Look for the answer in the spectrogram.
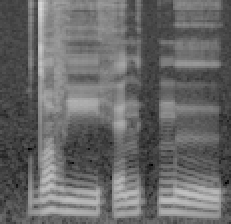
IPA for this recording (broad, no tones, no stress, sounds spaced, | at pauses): dˤ ɤ v iː h ɛ n | m ɯː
